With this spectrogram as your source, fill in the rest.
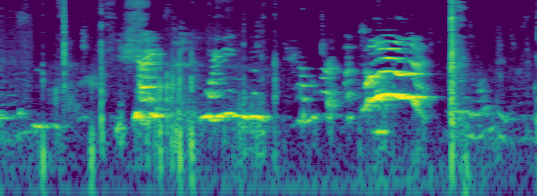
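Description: A young girl laughs close by.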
